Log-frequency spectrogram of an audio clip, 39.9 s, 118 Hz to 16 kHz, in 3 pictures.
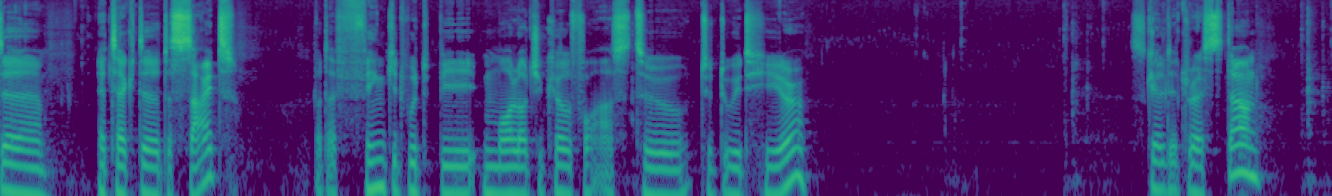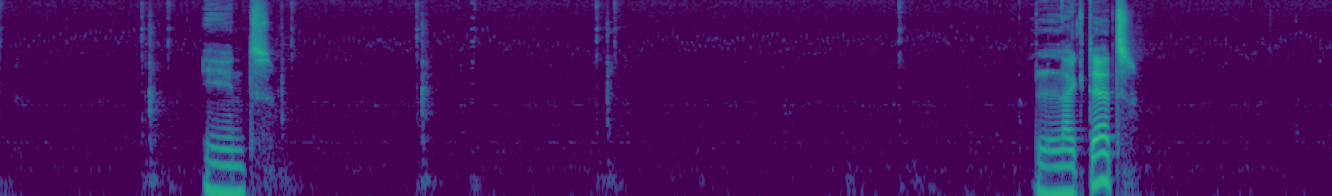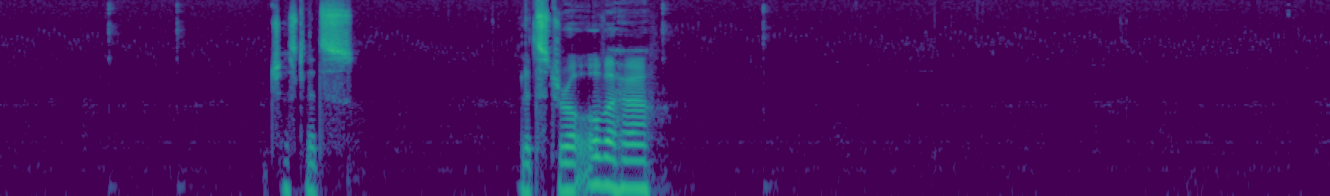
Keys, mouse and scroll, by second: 0.2 click, 0.8-6.3 shift+middle drag, 8.2-8.5 scroll up 2, 9.6-22.6 shift+right drag, 24.0-27.1 drag, 28.4-31.4 drag, 34.3-37.3 drag.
